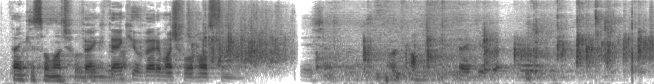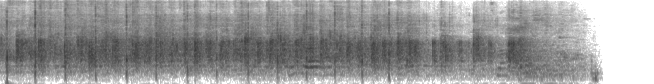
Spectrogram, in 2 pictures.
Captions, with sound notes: Thank you so much for being with us. - Thank you very much for hosting me. (audience clapping) - Welcome. - Thank you very much. (audience applauding)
